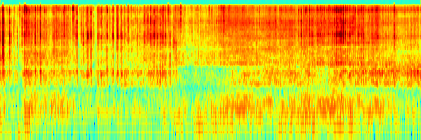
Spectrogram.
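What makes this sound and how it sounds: Long acrylic nails scratch and tap on a closed, hollow, medium-size black printed rigid cardboard cosmetic box. The result is a steady, papery scraping texture with bright edges and a low rumble underneath, without clearly separate taps.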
